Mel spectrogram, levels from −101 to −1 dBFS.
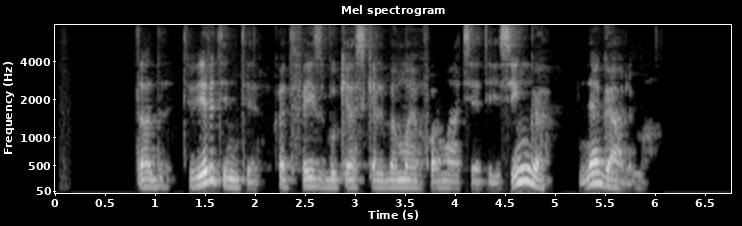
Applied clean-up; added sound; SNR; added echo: none; none; none; none.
